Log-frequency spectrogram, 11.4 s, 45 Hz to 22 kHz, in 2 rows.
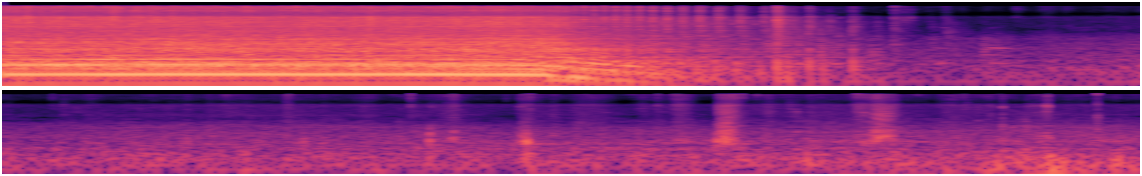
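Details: Briggs & Stratton 3.5 hp engine, warm. Runs steady and even, then is switched off and coasts down to quiet clicks; normal running.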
